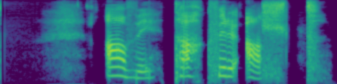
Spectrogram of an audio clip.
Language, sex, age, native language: Icelandic, male, 10, Icelandic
